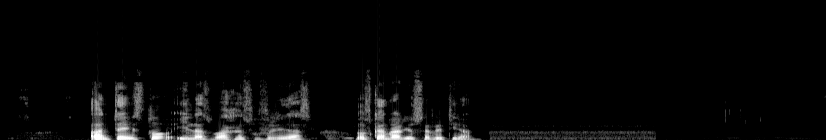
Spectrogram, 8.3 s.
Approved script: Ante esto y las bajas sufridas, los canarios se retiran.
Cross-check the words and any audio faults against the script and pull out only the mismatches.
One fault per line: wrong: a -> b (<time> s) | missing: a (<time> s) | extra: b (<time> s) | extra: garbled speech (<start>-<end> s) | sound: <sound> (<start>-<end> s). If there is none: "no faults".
no faults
